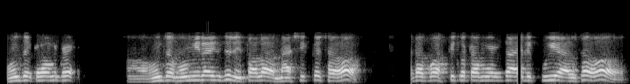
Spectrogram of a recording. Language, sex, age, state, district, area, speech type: Nepali, male, 45-60, West Bengal, Kalimpong, rural, conversation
